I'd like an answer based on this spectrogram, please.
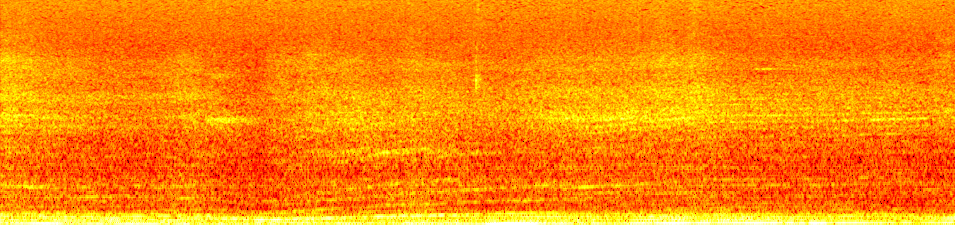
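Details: Deep, continuous engine-like rumble fills the room, swelling briefly around six seconds, with no animal sound.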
